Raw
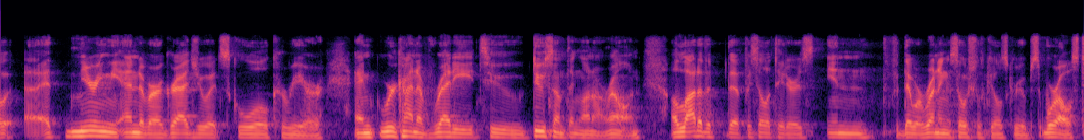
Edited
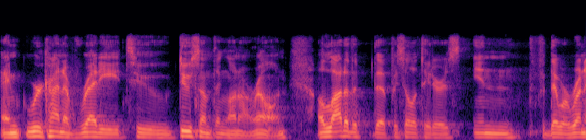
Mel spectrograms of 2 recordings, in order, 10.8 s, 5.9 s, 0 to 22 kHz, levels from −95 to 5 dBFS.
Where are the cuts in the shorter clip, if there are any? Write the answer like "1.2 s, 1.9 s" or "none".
none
